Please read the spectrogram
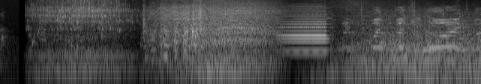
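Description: Street traffic sounds with a single short car horn honk about four seconds in, followed by the start of bumper music.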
